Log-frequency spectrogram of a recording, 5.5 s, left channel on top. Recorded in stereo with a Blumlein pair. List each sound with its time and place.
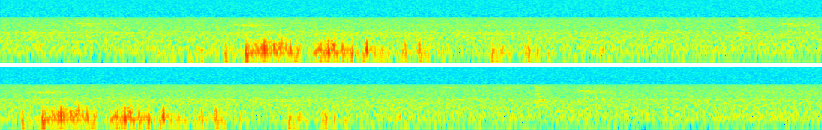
Only background noise.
